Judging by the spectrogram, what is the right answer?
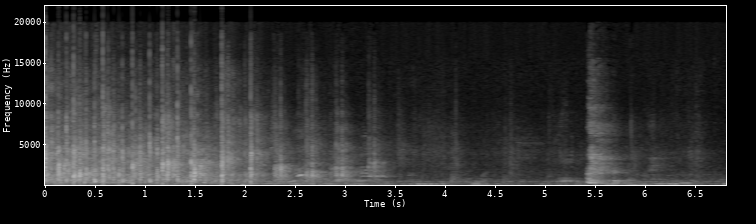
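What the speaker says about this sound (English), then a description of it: "let's give them all a round of applause" Applause from an audience at a stage event, dense clapping at first that thins and fades over several seconds, with one sharp louder burst near the end.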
